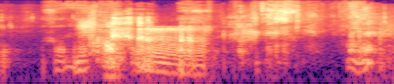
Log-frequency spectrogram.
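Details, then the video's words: Loki, a pet French Bulldog, indoors in a small room, making odd grumbling, growl-like vocal noises: a run of harmonic moaning tones that rise and fall in pitch for about two seconds, then softer throaty rumbles with short pauses between them. "French Bulldog Makes Weirdest Noises You've Ever Heard!"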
